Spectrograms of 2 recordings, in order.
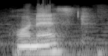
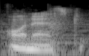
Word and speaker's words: honest: इस वर्ड को honest ना पढ़िएगा, ये वर्ड है honest। यहाँ पे H साइलेंट है।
